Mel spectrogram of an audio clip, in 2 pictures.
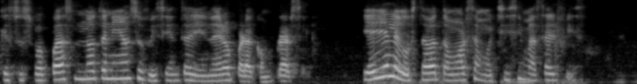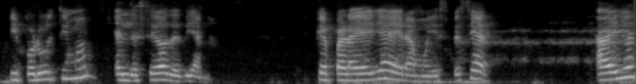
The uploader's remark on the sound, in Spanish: Pido unas disculpas por el audio y las cortadas.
